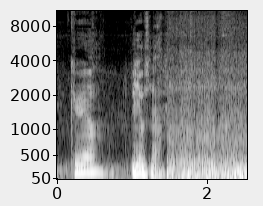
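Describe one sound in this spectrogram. A man speaks close by in a calm voice.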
